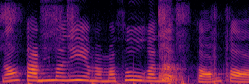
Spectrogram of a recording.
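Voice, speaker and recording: Cartoon big brother, hyper and bossy, high chipmunk pitch, voiced by a man, noisy track. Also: fast. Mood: excited. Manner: excited, shouting warnings. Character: excitable big-brother gamer, bossy and brave. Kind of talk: cartoon narration. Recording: noisy recording.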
